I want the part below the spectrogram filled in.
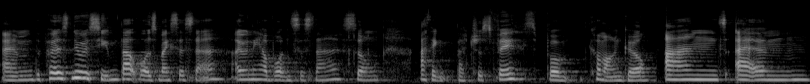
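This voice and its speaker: Somewhat breathy and fairly high-pitched, this woman talks at a moderate pace with fairly even intonation. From northeast England, South Shields. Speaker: influencer and health coach. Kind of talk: casual chat to camera. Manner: chatty, with many fillers.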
